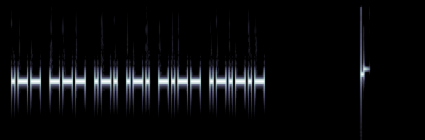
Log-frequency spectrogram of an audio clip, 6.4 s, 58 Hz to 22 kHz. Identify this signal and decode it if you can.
Morse code, heard as a keyed tone, about 25 wpm, 700 Hz. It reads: WORRY.
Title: Pangram Challenge v2 - 25wpm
